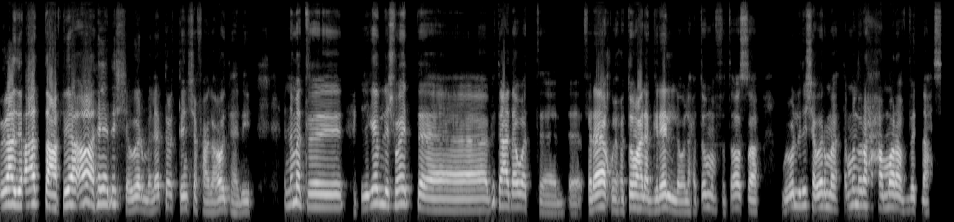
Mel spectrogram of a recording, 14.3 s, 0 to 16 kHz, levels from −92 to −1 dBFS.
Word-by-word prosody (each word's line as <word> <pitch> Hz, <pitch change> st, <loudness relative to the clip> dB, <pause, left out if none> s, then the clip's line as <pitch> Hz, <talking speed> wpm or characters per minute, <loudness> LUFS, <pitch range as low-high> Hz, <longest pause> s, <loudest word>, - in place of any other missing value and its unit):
ويقعد 210 Hz, +2 st, +7 dB
يقطّع 200 Hz, -3 st, +5 dB
فيها 205 Hz, +4 st, +3 dB
آه 235 Hz, -4 st, +7 dB
هي 215 Hz, +1 st, 0 dB
دي 215 Hz, -, -7 dB
الشاورما، 155 Hz, -8 st, -5 dB
اللي 145 Hz, +5 st, -7 dB
هي -, -, -2 dB
بتقعد 175 Hz, +1 st, -9 dB
تنشف 160 Hz, -5 st, -9 dB
على 120 Hz, 0 st, -7 dB
عودها 135 Hz, -4 st, -2 dB
دي. 125 Hz, +2 st, -13 dB, 0.5 s
إنّما 225 Hz, +4 st, -1 dB
ت 220 Hz, -4 st, -15 dB, 0.8 s
يجيب 225 Hz, -10 st, -1 dB
لي 205 Hz, -3 st, -2 dB
شوية 215 Hz, +3 st, -3 dB, 1.1 s
بتاع 190 Hz, -, 0 dB
دوّة 180 Hz, -2 st, -2 dB, 0.2 s
ال 115 Hz, -, -13 dB
فراخ 175 Hz, -2 st, +5 dB
ويحطّهم 145 Hz, +5 st, -1 dB
على 160 Hz, -2 st, +5 dB
grill 155 Hz, -1 st, 0 dB
والّا 125 Hz, 0 st, -7 dB
يحطّهم 175 Hz, -2 st, -9 dB
في 140 Hz, -, -25 dB
طاسة، 160 Hz, -6 st, -3 dB, 0.4 s
ويقول 175 Hz, +7 st, -5 dB
لي: 185 Hz, -, -5 dB
"دي 200 Hz, -, -3 dB
شاورما" 180 Hz, -4 st, -2 dB
طَب 165 Hz, -, -14 dB
ما 205 Hz, +3 st, -6 dB
أنا 200 Hz, -, -5 dB
اروح 195 Hz, -1 st, 0 dB
أحمّرها 170 Hz, -1 st, +1 dB
في 135 Hz, -, -16 dB
بيتنا 150 Hz, 0 st, -9 dB
أحسن -, -, -16 dB
175 Hz, 175 wpm, -23 LUFS, 150-200 Hz, 1.1 s, ويقعد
